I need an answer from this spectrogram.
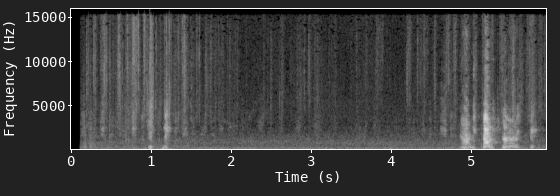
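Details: Havanese puppy named Lexi, just after running a race: a couple of short, sharp bursts early on, a quiet stretch, then a louder cluster of quick, breathy yips near the end.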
